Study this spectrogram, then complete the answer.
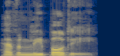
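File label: "heavenly body", British English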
